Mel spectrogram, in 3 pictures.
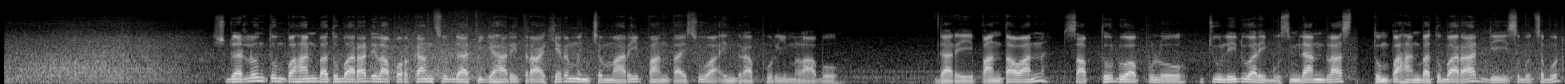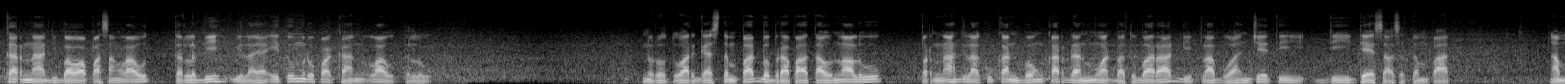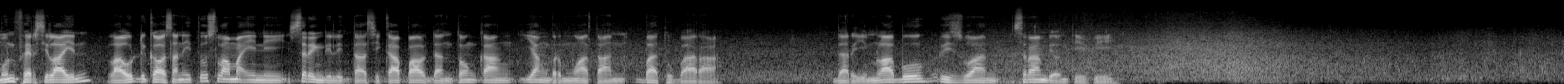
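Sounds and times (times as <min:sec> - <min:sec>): waves washing up beach: 0:00.0 - 0:46.9.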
